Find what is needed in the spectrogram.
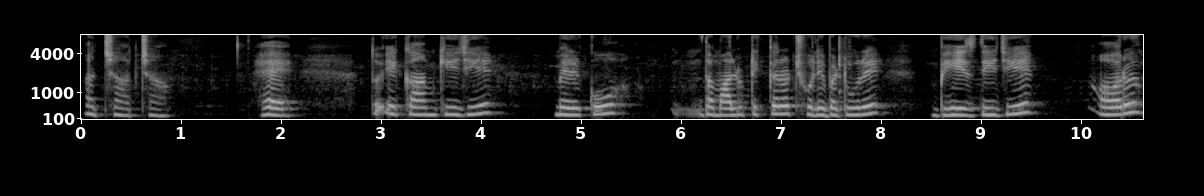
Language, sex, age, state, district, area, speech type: Hindi, female, 30-45, Rajasthan, Karauli, urban, spontaneous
